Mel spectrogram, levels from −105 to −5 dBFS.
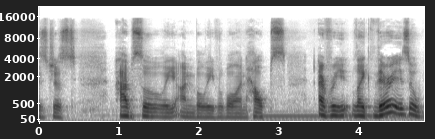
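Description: From 2.69 s, right after "just absolutely unbelievable and", mains hum enters and holds to the end: a steady 60 Hz tone roughly 20 dB under the speech from power-line coupling, its fixed pitch distinguishing it from broadband, fluctuating rumble.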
